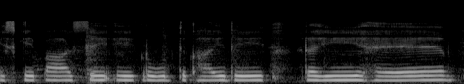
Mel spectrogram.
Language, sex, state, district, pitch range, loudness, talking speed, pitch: Hindi, female, Bihar, Purnia, 195-200 Hz, -26 LUFS, 115 wpm, 195 Hz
